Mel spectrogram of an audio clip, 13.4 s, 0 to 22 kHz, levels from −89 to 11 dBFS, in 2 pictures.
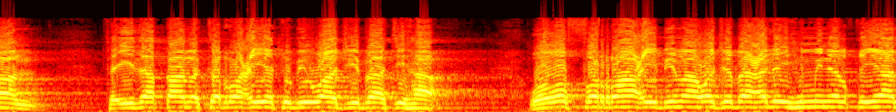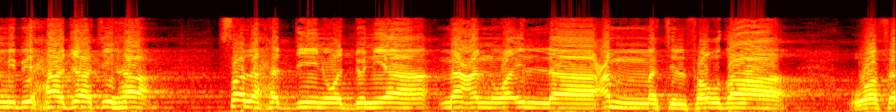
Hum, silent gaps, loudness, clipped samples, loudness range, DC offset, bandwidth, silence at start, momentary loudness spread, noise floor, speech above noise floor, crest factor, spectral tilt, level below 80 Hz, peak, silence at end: none; none; -6 LUFS; 0.5%; 2 LU; 0.3%; 11.5 kHz; 0 s; 5 LU; -30 dBFS; 24 dB; 6 dB; -4.5 dB/octave; -36 dBFS; 0 dBFS; 0 s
